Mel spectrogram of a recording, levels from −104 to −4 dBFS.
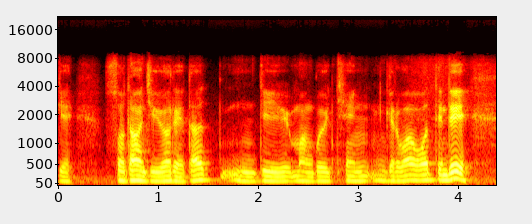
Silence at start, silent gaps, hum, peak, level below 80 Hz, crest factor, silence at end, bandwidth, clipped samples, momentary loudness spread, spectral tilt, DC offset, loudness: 0 s; none; none; -2 dBFS; -52 dBFS; 18 dB; 0 s; 8.4 kHz; under 0.1%; 10 LU; -6.5 dB/octave; under 0.1%; -20 LUFS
